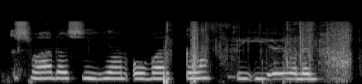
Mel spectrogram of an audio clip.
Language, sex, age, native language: Icelandic, female, 12, Icelandic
